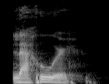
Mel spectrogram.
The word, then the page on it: leathuair: lah-hoo-ir; Irish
